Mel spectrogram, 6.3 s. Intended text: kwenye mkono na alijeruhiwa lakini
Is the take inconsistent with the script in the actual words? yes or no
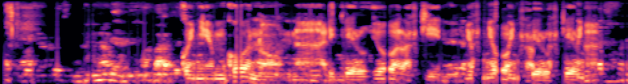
yes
